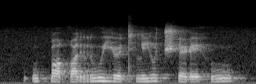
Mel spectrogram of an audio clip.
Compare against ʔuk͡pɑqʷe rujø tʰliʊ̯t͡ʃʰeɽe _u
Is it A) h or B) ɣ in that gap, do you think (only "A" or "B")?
A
